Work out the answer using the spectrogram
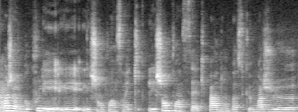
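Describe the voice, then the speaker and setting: A woman's voice: medium pitch, gravelly. A young woman from Brittany reviewing beauty products in a chatty, rambling way, full of hesitations. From Brittany, France. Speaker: beauty vlogger. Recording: echoey room with faint noise.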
